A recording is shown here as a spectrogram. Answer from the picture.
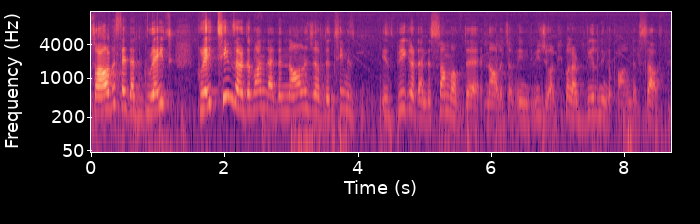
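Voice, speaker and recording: Over noticeable background noise, a woman talks in a Persian accent. Her fairly high voice has lively intonation. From Iran. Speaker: technology entrepreneur. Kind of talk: panel interview. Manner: loud.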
